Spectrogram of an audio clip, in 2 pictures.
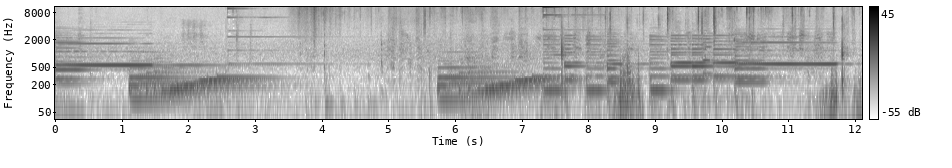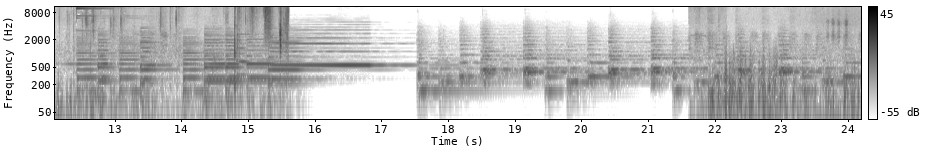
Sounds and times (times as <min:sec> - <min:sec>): Music: 0:00.0 - 0:04.0, 0:05.8 - 0:24.2
Outside, urban or manmade: 0:00.0 - 0:24.2
Canidae, dogs, wolves: 0:04.9 - 0:12.0.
